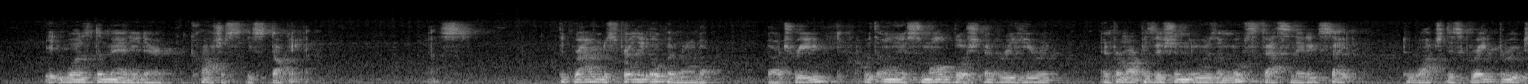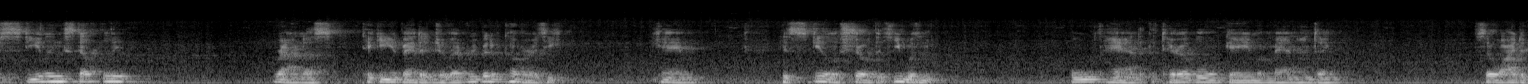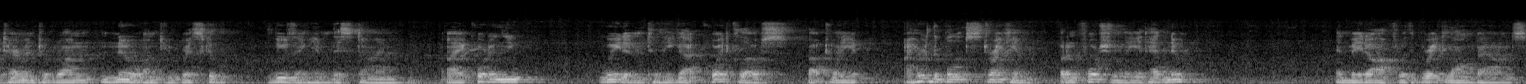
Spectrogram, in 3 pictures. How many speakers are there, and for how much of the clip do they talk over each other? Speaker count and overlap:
1, no overlap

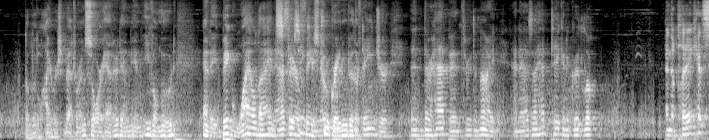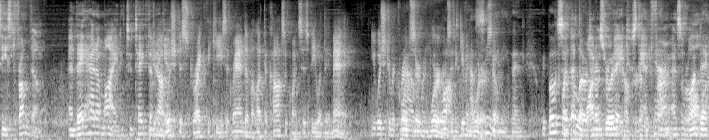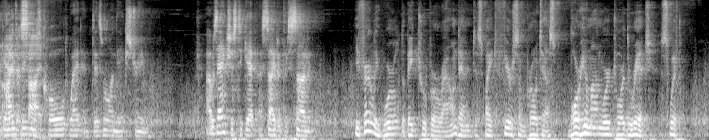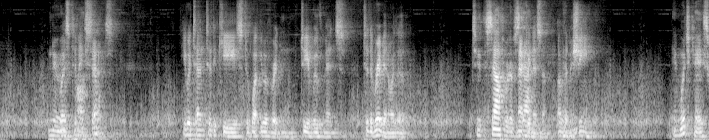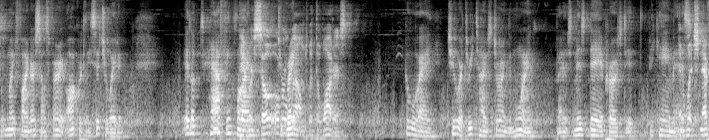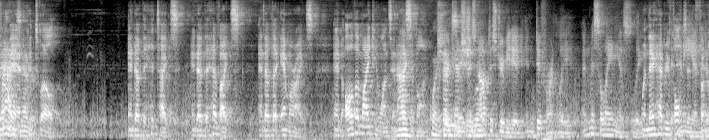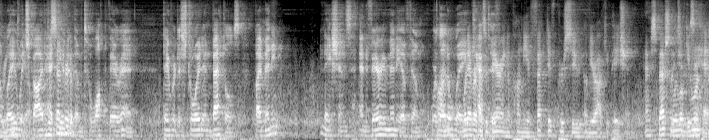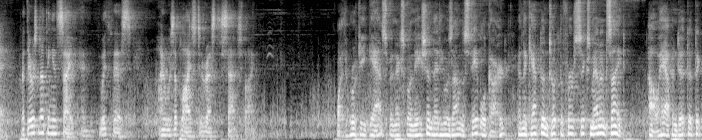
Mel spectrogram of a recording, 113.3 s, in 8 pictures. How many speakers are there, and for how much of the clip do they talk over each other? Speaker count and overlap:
4, about 19%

